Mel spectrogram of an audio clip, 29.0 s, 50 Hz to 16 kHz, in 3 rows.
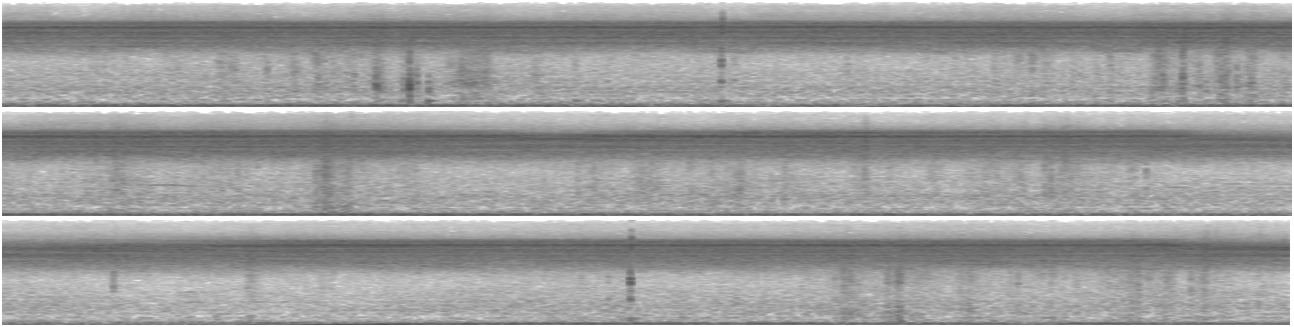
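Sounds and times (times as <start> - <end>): insect chorus drone: 0.0 - 29.0
dry leaves rustling: 7.5 - 18.5.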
